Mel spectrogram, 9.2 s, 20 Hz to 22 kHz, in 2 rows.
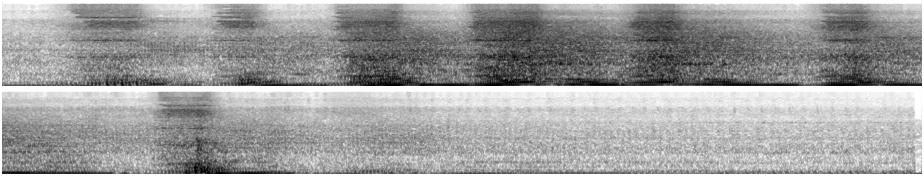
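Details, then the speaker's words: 1976 Toyota Celica RA23 four-cylinder that sat for years, rebuilt 5,000–10,000 km before storage. After the plug wires were corrected to 1-3-4-2 firing order, it catches, revs smoothly and settles to an even idle on all cylinders. "So let's try and fire it up now and see how we go. Well, that sounds much better. Yes!"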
